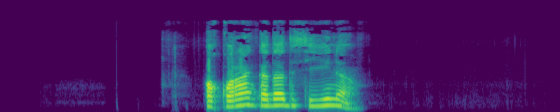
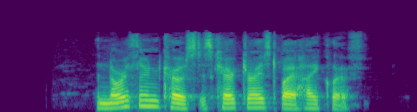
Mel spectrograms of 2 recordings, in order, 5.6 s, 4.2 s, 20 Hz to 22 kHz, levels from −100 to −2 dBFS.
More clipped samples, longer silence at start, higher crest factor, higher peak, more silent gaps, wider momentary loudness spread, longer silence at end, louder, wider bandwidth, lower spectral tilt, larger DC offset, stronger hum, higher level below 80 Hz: neither; first, 2.05 s vs 0.95 s; about the same, 20 dB vs 18 dB; first, 0 dBFS vs -4 dBFS; neither; about the same, 8 LU vs 9 LU; first, 2.05 s vs 0.7 s; first, -16 LUFS vs -19 LUFS; first, 11.5 kHz vs 8 kHz; about the same, -5.5 dB/octave vs -5.5 dB/octave; neither; neither; second, -70 dBFS vs -62 dBFS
